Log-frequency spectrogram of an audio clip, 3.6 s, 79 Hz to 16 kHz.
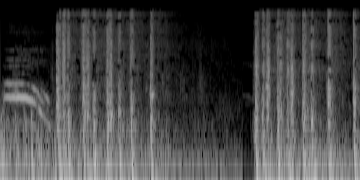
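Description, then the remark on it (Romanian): Rapid bursts of loud gunfire crackle in dense, repeated volleys during a battalion's live-fire military combat exercise, pausing briefly before another burst resumes; a short tonal whine is audible at the very start. “În cadrul exercițiilor cu trageri de luptă, batalionul a executat până la această dată 10 trageri de luptă, la care militarii au obținut calificative foarte bune pe măsura pregătirii tehnicii și a personalului.”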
